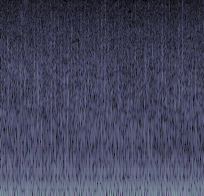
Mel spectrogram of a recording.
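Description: Propeller fighter engine drone in War Thunder, a steady loud harmonic roar with a buzzing rhythmic beat, continuous throughout with no talk over it.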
